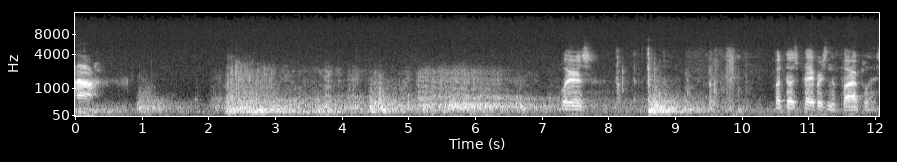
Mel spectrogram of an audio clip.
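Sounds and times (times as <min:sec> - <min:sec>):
artillery shells exploding: 0:00.0 - 0:11.8.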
